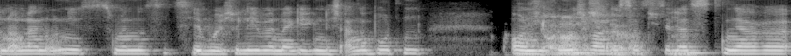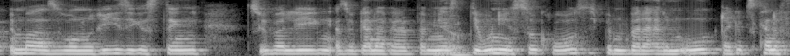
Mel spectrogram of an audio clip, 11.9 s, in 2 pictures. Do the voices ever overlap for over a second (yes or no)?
yes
